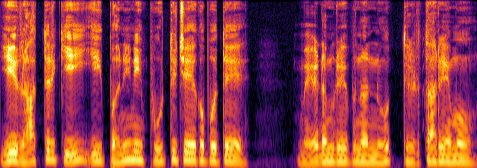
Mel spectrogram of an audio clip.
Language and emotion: Telugu, fearful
